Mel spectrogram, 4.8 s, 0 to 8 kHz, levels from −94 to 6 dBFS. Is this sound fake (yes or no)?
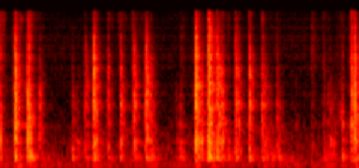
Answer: yes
